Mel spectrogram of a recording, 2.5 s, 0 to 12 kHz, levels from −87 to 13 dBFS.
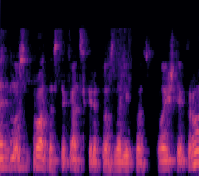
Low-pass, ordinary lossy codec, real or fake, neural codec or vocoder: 7.2 kHz; AAC, 64 kbps; fake; codec, 16 kHz, 8 kbps, FreqCodec, larger model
